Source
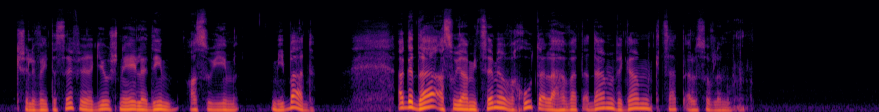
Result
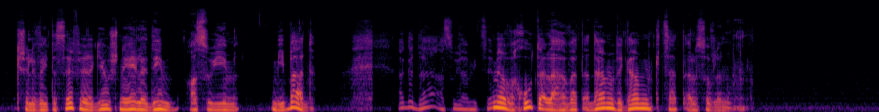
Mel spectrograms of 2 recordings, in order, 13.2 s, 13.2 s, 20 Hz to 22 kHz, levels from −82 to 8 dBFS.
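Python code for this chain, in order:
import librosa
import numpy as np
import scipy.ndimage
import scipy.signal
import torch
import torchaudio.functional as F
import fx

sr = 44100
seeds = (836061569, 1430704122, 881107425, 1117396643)

y = 10.0 ** (-11.5 / 20.0) * np.tanh(x / 10.0 ** (-11.5 / 20.0))
y = fx.tone_stack(y, sr, knobs='6-0-2', at=(5.57, 7.39), fade=0.02)
y = y + 0.73 * np.pad(y, (int(5.8 * sr / 1000.0), 0))[:len(y)]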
